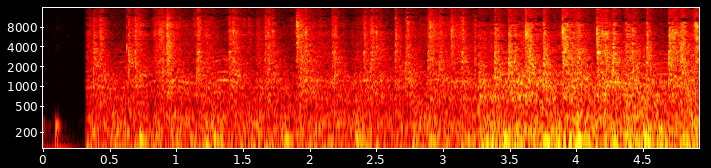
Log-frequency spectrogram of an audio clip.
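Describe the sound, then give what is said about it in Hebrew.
Hundreds or thousands of protesters bang on the doors of the Lebanese parliament, a steady run of dull, rapid thuds and metallic knocks that blend into a loud, continuous roar of crowd noise from start to finish. “דלתות הפר... הפרלמנט הלבנוני, המפגינים דופקים עליהם בניסיון להראות שהם מוחים באמת על המצב.”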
